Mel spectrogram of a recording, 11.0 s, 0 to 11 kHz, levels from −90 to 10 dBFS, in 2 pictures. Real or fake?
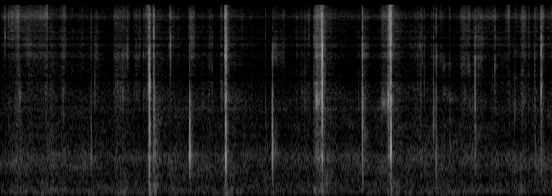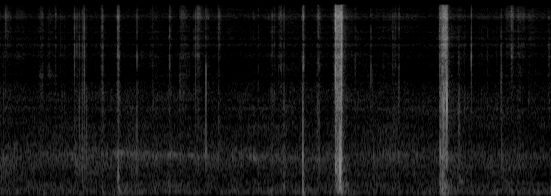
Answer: fake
